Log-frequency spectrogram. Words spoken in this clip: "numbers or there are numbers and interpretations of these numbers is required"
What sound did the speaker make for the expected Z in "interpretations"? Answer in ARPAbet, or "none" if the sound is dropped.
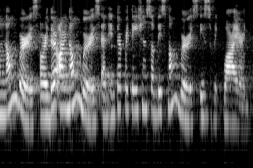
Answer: S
